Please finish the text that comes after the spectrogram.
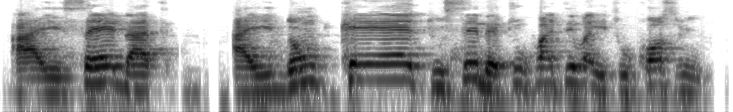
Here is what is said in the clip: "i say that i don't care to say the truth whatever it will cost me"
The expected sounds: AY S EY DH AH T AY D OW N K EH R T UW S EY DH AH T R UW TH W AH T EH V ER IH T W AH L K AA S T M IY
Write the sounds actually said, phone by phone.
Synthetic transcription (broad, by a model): AY S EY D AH T AY D OW N K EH T UW S EY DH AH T UW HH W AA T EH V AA IH T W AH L K AA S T M IY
